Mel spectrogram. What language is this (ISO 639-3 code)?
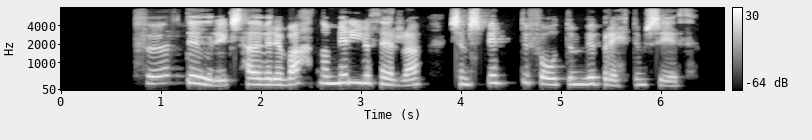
isl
